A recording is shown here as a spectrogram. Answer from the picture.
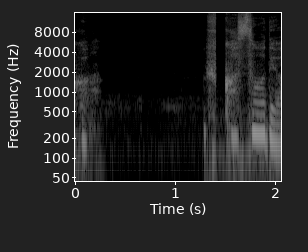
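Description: Near silence, then faint speech starting about a second and a half in: a character's voice from the anime playing quietly.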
